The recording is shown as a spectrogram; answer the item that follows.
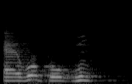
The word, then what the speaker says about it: Evbuogun: The name for Evbuogun, that one no be the correct name. Evbuogun na it be the correct name wey dem dey pronounce.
